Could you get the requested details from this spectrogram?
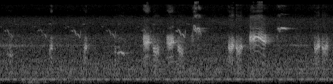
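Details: At Bhigwan in December 2023, a clamorous reed warbler delivers loud, scratchy chirps in short clusters. The notes mix rising squeaks with rough churrs, set against a steady low hum.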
